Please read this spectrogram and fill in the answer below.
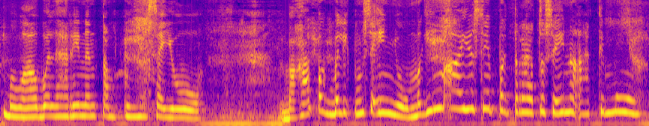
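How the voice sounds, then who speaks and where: An actress with a Filipino accent playing a concerned young university student soothing and advising a friend in a radio drama. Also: female voice, high-pitched, moderate pace, slight background noise, natural voice. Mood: consoling. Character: concerned female university student, consoling, advice-giving friend.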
